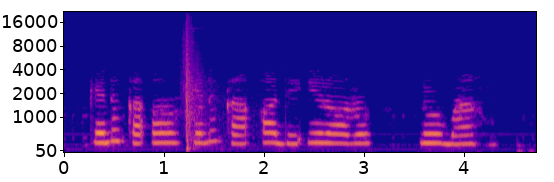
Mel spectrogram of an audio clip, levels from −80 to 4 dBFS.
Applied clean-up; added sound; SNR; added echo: none; Gunshot, gunfire; 17 dB; none.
